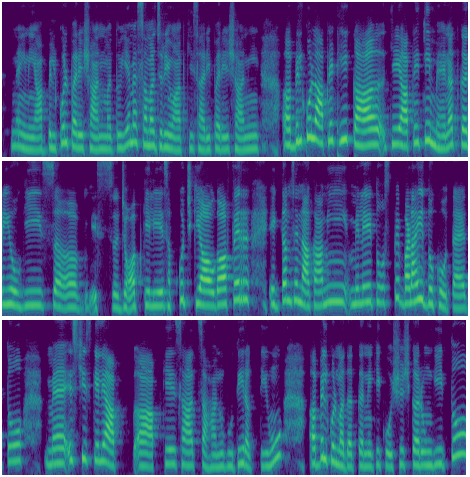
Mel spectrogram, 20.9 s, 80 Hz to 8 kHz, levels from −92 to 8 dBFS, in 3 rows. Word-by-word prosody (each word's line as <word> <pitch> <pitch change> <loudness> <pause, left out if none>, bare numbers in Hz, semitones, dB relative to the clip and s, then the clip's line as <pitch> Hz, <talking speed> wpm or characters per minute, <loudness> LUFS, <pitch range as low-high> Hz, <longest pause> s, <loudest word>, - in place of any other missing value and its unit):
नहीं, 220 -3 -4
नहीं 180 -1 -3
आप 180 -2 -4
बिल्कुल 210 +8 -2
परेशान 200 -3 -1
मत 185 -1 -5
होइए 205 +6 -2
मैं 290 +1 +1
समझ 235 -4 -1
रही 215 -1 0
हूँ 190 -2 -1
आपकी 175 +3 -6
सारी 180 -2 -5
परेशानी। 185 0 -4 0.4
अ, 250 -1 +4
बिल्कुल 335 +4 +4
आपने 295 +1 +4
ठीक 330 +2 +2
कहा 245 +1 +7 0.2
कि 260 0 -1
आपने 230 +5 +1
इतनी 310 +3 0
मेहनत 235 +1 0
करी 240 -1 +1
होगी 230 -1 -1
इस 220 +2 -9
अ - - +3
अ, 195 -1 -1
इस 175 - -10
ज़ॉब 200 +3 -1
के 225 -1 -2
लिए 220 0 0
सब 215 -1 -8
कुछ 290 -3 -2
किया 250 -2 +3
होगा। 230 +2 +8
फिर 315 +1 +3 0.3
एकदम 245 +6 +1
से 300 0 0
नाकामी 250 +4 +1
मिले 255 +3 0
तो 275 0 -6
उसपे 265 +6 -5
बड़ा 260 +2 +7
ही 310 +2 +5
दुःख 240 -2 -2
होता 200 -2 -2
है। 185 0 0
तो 275 +1 -2 0.3
मैं 235 +1 +1
इस 285 0 -3
चीज़ 300 -1 -1
के 280 - +1
लिए 275 - +2
आप 210 -3 +4 0.2
आपके 200 +3 0
साथ 215 -2 -1
सहानुभूति 195 +3 -5
रखती 200 +1 -7
हूँ। 275 - -1 0.4
अ, 240 - +4
बिल्कुल 285 -5 +2
मदद 195 -1 -1
करने 200 -2 -3
की 220 +3 -9
कोशिश 210 +2 -6
करुँगी। 215 +1 -1
तो 345 +2 0
225 Hz, 195 wpm, -24 LUFS, 200-260 Hz, 0.4 s, होगा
